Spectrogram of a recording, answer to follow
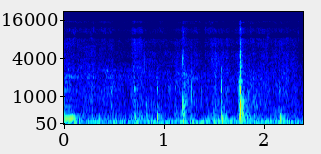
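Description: Footsteps walking across a grass lawn: a run of short soft thuds, several a second, with one sharper knock about three-quarters of the way through.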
